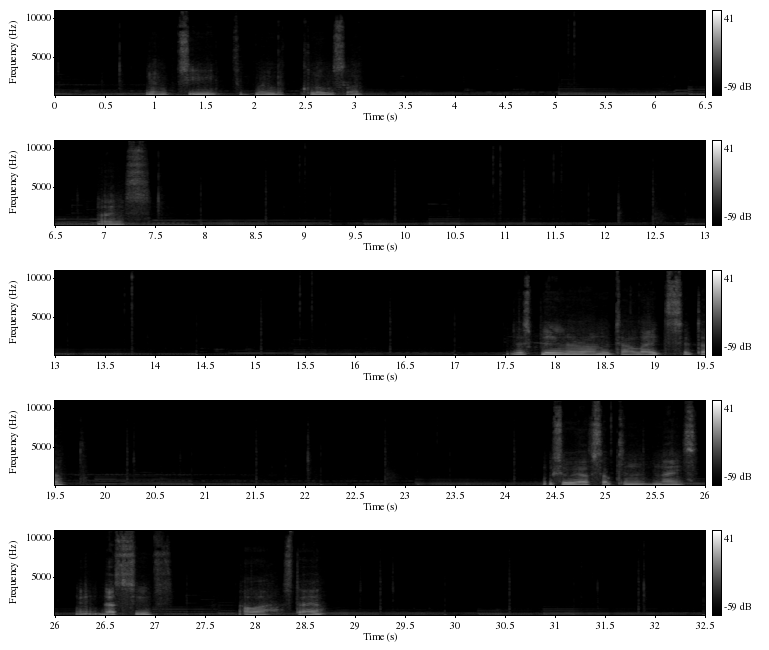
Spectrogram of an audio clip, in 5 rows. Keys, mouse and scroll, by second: 1.3 middle click, 2.4 g, 8.0 middle click, 10.2 click, 10.9 z, 12.8 click, 16.9-18.1 drag, 18.5 s, 20.5-21.6 middle drag, 22.0-23.3 middle drag, 24.6-26.5 drag, 30.3-30.7 middle drag.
